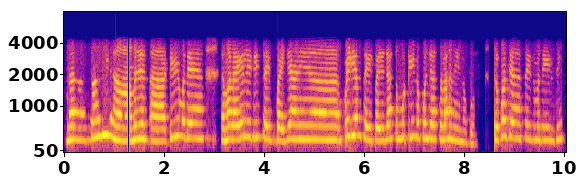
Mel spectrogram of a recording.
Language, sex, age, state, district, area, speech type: Marathi, female, 30-45, Maharashtra, Osmanabad, rural, conversation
